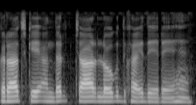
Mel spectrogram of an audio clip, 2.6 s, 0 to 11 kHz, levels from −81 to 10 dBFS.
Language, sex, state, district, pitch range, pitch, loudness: Hindi, male, Karnataka, Bangalore, 130-145 Hz, 140 Hz, -18 LUFS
